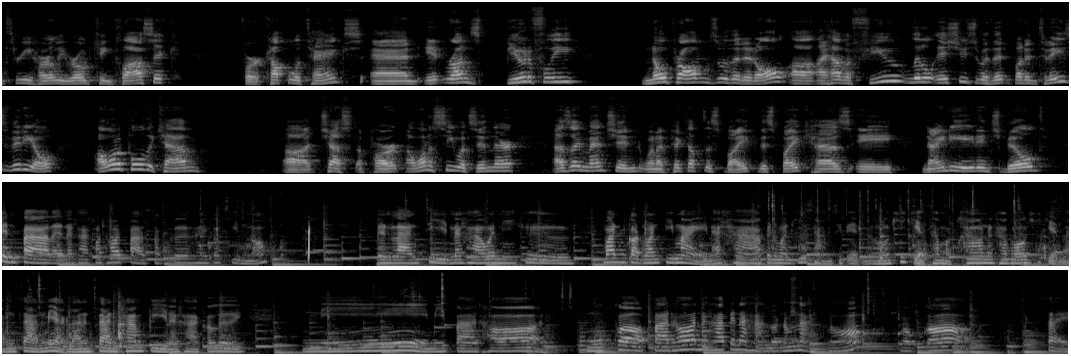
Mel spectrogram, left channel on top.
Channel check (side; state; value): both; different; correlation -0.01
